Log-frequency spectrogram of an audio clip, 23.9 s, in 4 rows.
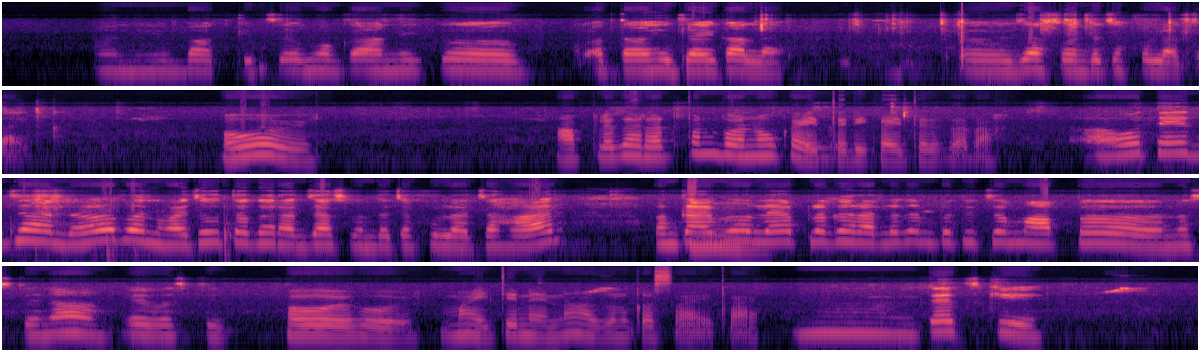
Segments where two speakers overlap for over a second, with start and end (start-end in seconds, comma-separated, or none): none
